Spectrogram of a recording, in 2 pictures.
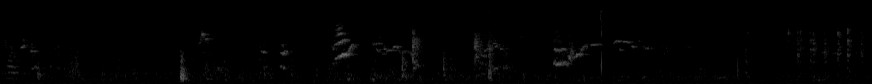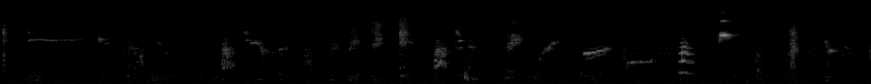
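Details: A pet budgerigar chatters in a quick, rambling stream of squeaks, clicks and short warbled notes.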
